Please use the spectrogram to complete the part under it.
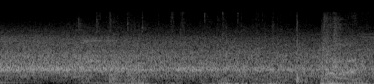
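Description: Steady, dense stadium crowd roar in EA Sports College Football 25, a broad wash of many voices with faint cheering swells, heard alone without commentary.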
